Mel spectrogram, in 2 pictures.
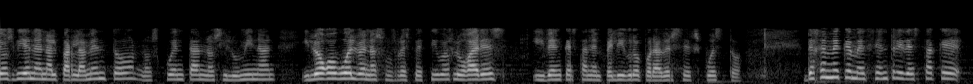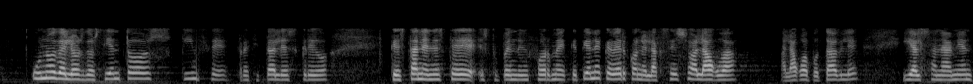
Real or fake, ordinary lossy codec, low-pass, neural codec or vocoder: real; none; 5.4 kHz; none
